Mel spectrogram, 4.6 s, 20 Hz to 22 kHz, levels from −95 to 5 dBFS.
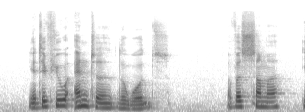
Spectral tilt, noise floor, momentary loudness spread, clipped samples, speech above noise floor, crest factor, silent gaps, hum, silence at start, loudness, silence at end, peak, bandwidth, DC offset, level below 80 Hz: -7 dB/octave; -64 dBFS; 12 LU; under 0.1%; 34 dB; 18 dB; none; none; 0.45 s; -31 LUFS; 0.35 s; -14 dBFS; 13.5 kHz; under 0.1%; -66 dBFS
